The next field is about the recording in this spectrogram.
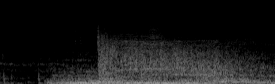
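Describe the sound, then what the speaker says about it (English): A cannon in Serious Sam: The First Encounter fires one loud, close blast. A sharp thump is followed by a heavy booming roar that sustains and slowly fades, with no talking. "fuck it, use the cannon"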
